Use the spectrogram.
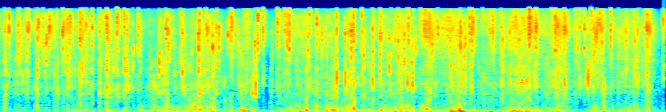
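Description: Gloved hands squeeze and crinkle crumpled clear plastic bubble wrap. A dense, continuous bright crinkling is heard, full of rapid crackles and snaps over a low rumble. It stays busy and steady throughout, with no pauses.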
